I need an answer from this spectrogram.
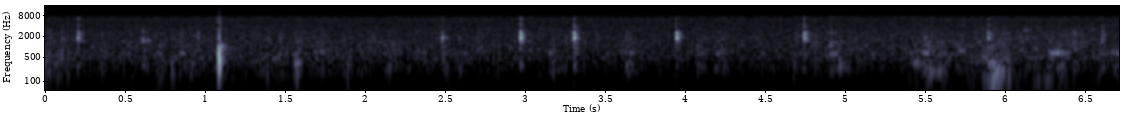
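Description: Heavy rain with raindrops striking the Wyze security camera and the surfaces close to it: irregular sharp ticks over a faint hiss, with one much louder click about a second in.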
